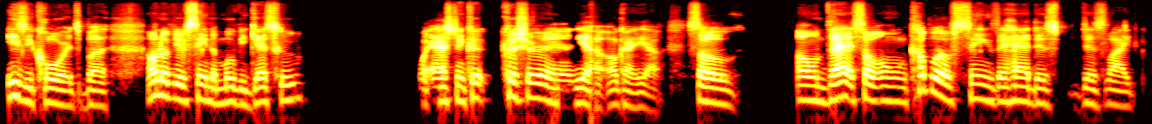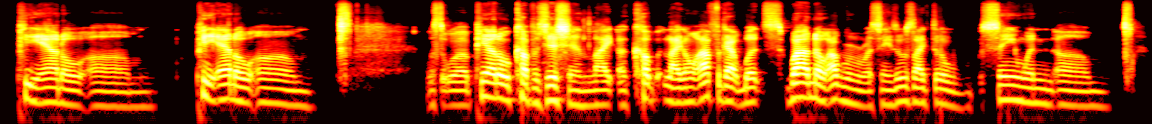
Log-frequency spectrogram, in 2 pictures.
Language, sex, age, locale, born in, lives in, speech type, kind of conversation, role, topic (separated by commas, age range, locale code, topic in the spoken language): English, male, 25-29, en-US, United States, United States, conversation, unstructured, none, What hobby would you try if you had unlimited time and money?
